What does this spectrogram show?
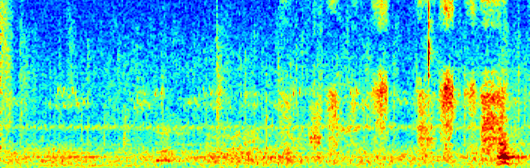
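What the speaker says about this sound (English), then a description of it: "I can hear dog noises." Dog barks and whimpers from the video game Dragon Age: Origins, heard faintly at moderate distance within a steady, busy bed of game ambience, with a brief louder yelp near the end.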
